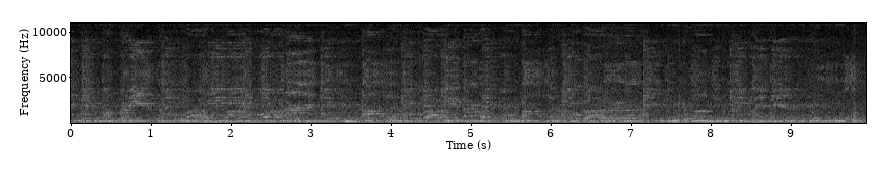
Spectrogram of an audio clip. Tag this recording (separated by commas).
Music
